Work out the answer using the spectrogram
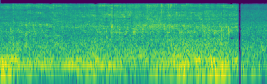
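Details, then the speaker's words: Supermarket cold deli case leaking water constantly from the ceiling: uneven gurgling and air-sucking at the drain; cause was a massive slab of evaporator ice built up over one to two weeks damming meltwater, not a clogged drain. "all the water is dripping out from it inside but if you get close here you can hear it gurgling sucking in air"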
